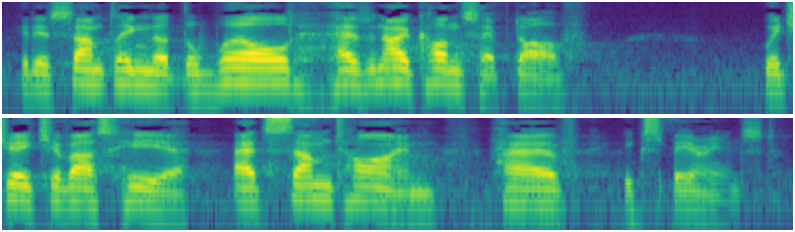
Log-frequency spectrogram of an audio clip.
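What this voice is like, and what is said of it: Strong, hard-to-understand accent. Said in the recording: “some are having difficulties understanding my accent.”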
